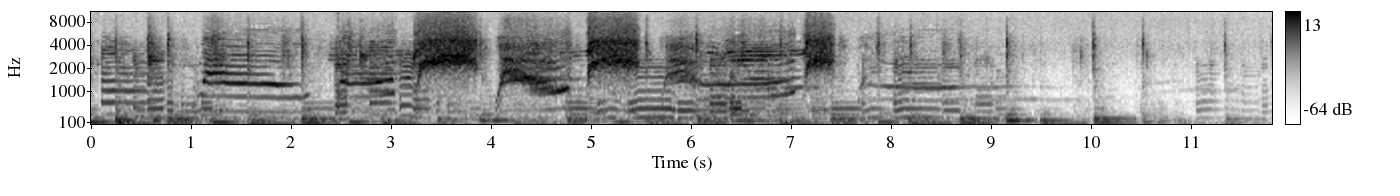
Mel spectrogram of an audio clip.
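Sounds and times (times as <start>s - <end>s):
steady rhythmic bass-driven music backing: 0.0s - 11.8s
cat-like meows and drawn-out wailing glides: 1.1s - 10.0s.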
